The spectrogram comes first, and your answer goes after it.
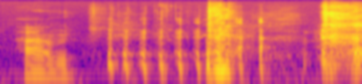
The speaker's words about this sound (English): No, I've went and coughed.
